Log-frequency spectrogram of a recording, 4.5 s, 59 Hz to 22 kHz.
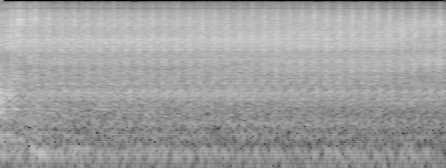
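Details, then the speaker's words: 1955 Ford F-250 start after sitting outside over 40 years, stuck throttle linkage readjusted, no oil or temperature gauge: steady, even idle with a soft patter, no excessive tapping or valve noise, almost no smoke; running normally. "man that sounds really good for 43 years hardly any smoke i mean almost nothing so that's amazing this truck is running super clean"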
